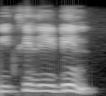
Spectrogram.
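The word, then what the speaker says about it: methylidene: উচ্চারণটা এটা হবে মিথিলিডিন।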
